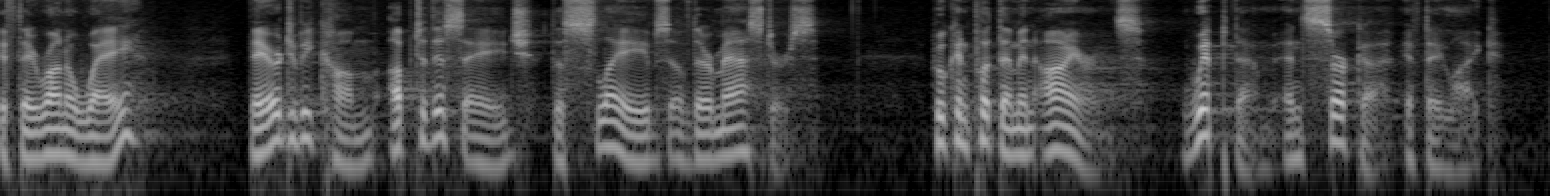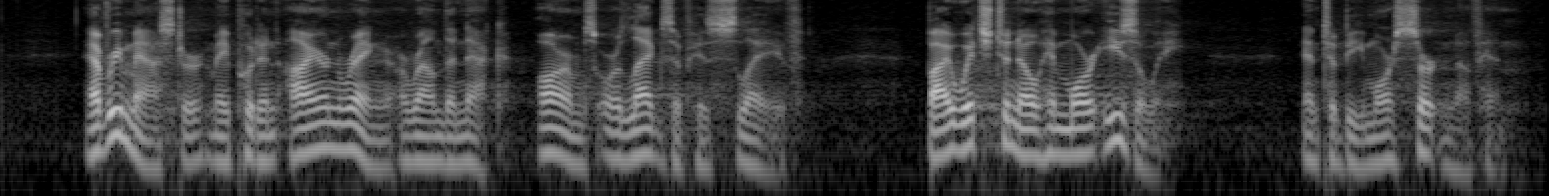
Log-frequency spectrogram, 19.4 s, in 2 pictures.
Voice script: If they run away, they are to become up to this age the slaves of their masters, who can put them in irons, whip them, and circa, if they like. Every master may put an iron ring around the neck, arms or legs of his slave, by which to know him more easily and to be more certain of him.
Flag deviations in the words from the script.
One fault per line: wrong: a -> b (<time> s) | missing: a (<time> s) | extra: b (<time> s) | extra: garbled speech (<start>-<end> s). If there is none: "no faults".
no faults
